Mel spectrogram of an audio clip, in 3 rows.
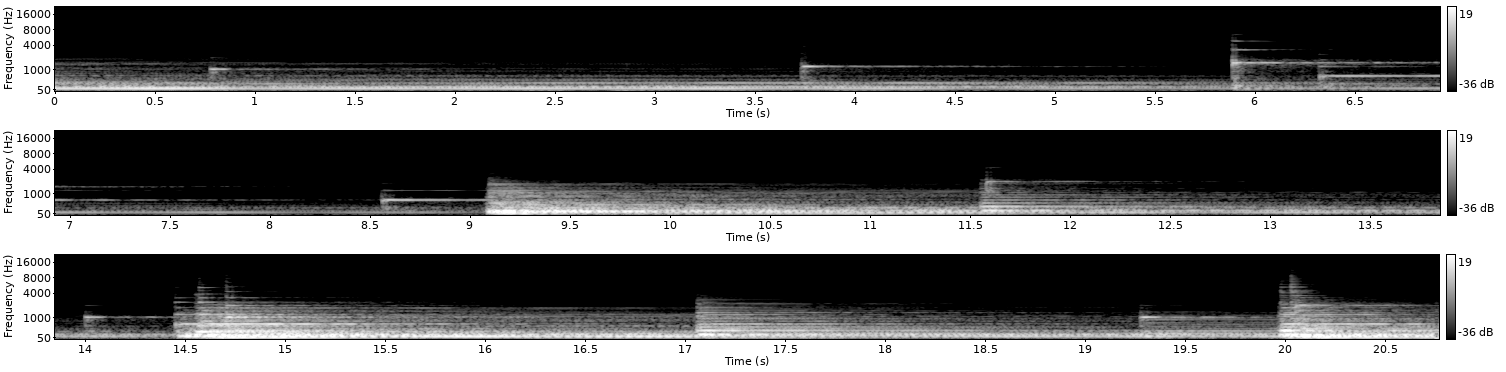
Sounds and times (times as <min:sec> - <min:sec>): Music: 0:00.0 - 0:20.7.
